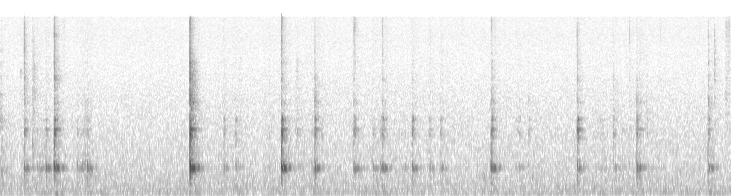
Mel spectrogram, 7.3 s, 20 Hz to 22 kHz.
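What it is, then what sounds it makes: Aluminium tin box tapped with nails. Long almond-shaped nails tap and scratch the flat lid of a small, hollow, rectangular brushed aluminum tin held in one hand. The irregular, quiet taps give short metallic clicks with a brief hollow ring around 600 Hz and a bright edge, separated by faint scratching against a low hiss.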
